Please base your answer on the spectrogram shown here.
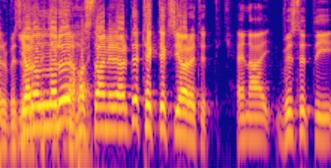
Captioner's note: non-english speech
